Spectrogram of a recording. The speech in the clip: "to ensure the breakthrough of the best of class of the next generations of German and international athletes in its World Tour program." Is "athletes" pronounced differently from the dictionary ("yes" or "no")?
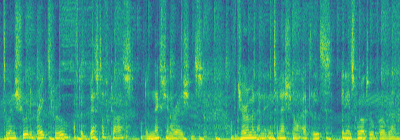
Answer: yes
